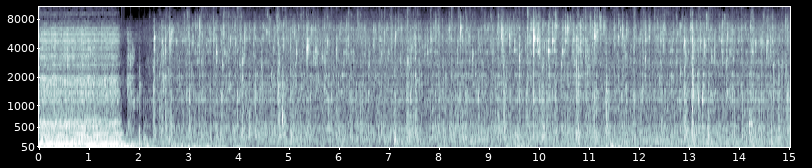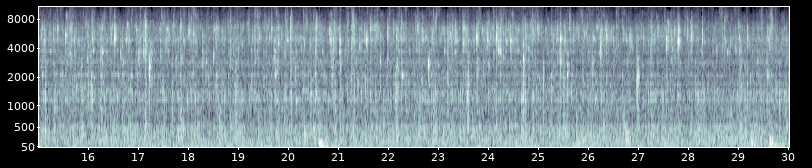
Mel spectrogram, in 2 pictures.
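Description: Dishwasher pump running with a steady hum, cutting off suddenly about two seconds in; after that, water dripping and trickling inside the tub, with scattered small drips.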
